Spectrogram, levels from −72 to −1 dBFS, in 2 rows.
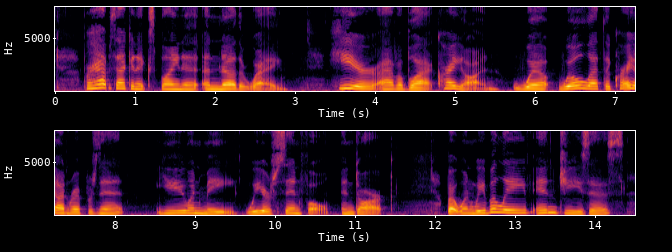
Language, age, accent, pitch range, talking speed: English, 40-59, American, 200-255 Hz, 135 wpm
